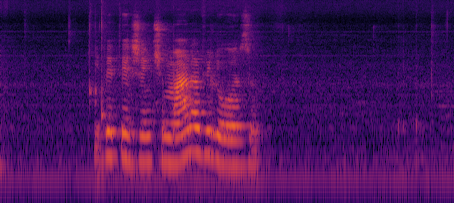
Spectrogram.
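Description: Water pours from a jug and splashes into a tub of water.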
